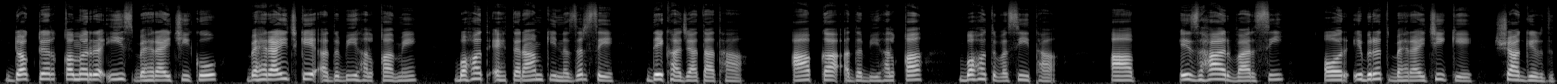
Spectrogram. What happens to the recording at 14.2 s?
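Nothing goes wrong at 14.2 s; the speech carries on intact there, with no dropout, click, distortion or other fault.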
